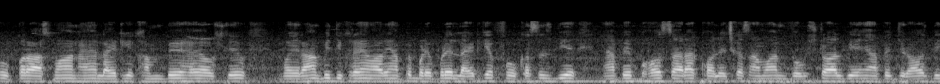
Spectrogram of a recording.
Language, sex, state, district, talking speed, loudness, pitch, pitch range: Hindi, male, Odisha, Khordha, 215 wpm, -16 LUFS, 140 Hz, 135-145 Hz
